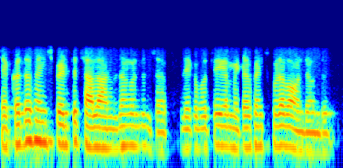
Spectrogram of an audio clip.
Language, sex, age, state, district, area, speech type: Telugu, male, 18-30, Telangana, Warangal, rural, conversation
